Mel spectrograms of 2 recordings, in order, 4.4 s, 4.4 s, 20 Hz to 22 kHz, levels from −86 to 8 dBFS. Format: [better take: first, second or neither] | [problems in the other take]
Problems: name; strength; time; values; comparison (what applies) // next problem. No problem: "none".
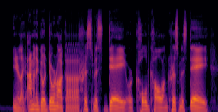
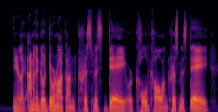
second | audio freezing; at 1.5 s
